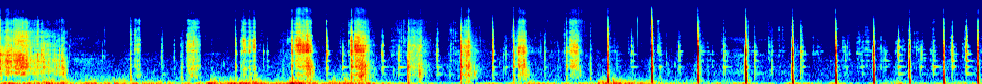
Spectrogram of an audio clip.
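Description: Small folding shovel digging into rock-hard clay: scraping and scooping of dirt, then from about seven seconds in a steady run of sharp blade strikes, about two a second.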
